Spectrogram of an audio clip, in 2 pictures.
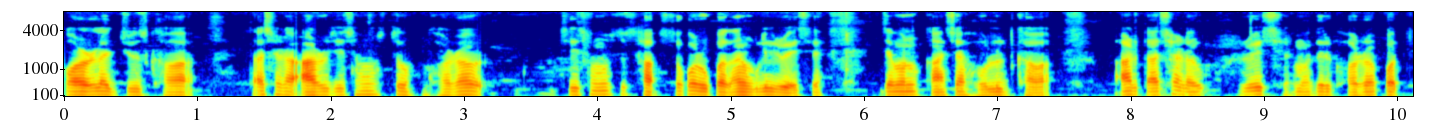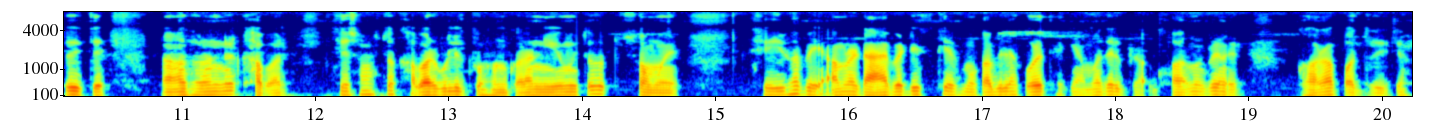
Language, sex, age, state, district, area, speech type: Bengali, male, 60+, West Bengal, Jhargram, rural, spontaneous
